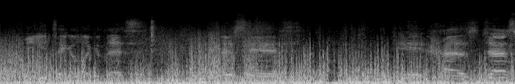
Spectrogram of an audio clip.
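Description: Strong wind roars across the microphone aboard a fishing boat on rough sea, a loud constant buffeting rush with water sounds beneath and a voice talking through it.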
